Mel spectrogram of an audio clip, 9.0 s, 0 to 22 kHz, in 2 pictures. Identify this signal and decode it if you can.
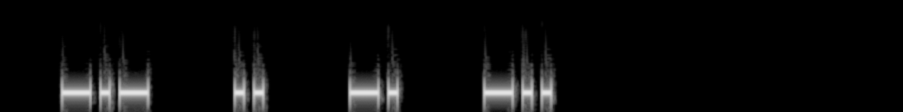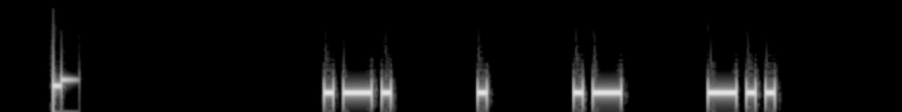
Morse code, heard as a keyed tone, about 25 wpm, spaced as for 14 wpm, 700 Hz. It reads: KIND READ
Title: 3x Character Spacing - Top 200 Words - 25wpm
